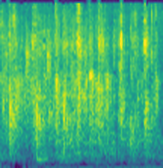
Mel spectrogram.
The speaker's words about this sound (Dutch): Applaus, yes. Heel goed, heel goed.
